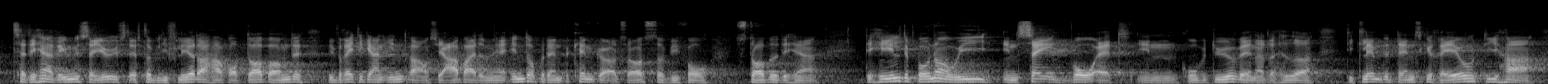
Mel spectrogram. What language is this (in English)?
Danish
